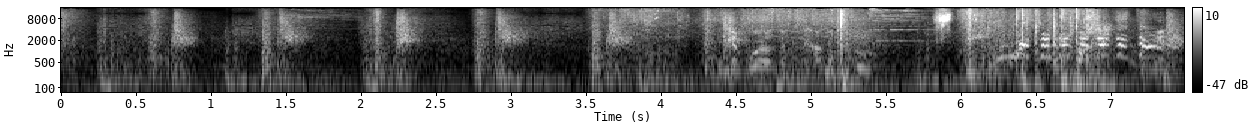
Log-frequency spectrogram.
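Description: Sword strikes and spell blasts hit again and again in quick bursts.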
